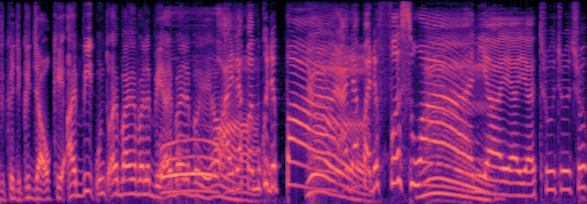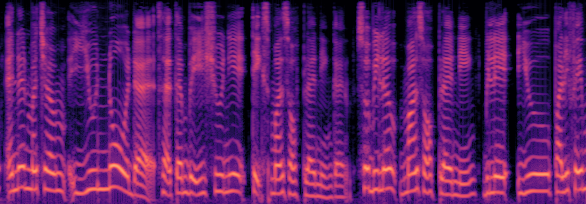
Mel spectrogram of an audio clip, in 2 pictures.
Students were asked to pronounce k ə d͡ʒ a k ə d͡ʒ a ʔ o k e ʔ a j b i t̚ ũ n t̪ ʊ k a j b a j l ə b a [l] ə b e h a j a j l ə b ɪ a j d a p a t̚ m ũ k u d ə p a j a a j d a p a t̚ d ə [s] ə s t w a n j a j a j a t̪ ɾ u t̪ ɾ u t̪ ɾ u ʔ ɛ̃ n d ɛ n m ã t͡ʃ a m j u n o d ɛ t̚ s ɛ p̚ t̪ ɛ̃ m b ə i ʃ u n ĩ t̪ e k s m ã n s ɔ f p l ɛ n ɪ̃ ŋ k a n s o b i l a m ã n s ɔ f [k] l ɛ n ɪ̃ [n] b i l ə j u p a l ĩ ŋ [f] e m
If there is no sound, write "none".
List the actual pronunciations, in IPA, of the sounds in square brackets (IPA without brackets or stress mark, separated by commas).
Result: l, f, p, ŋ, f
